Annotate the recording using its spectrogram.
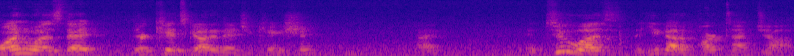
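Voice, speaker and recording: With an animated tone and lively intonation, a man speaks at a moderate pace and high pitch, his loudness swinging widely and his pauses long and frequent. Audible room echo and noticeable background noise fill the recording. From Canada, Ontario (Sudbury). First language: Italian. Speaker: motivational speaker, former basketball player and coach. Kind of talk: motivational speech.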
